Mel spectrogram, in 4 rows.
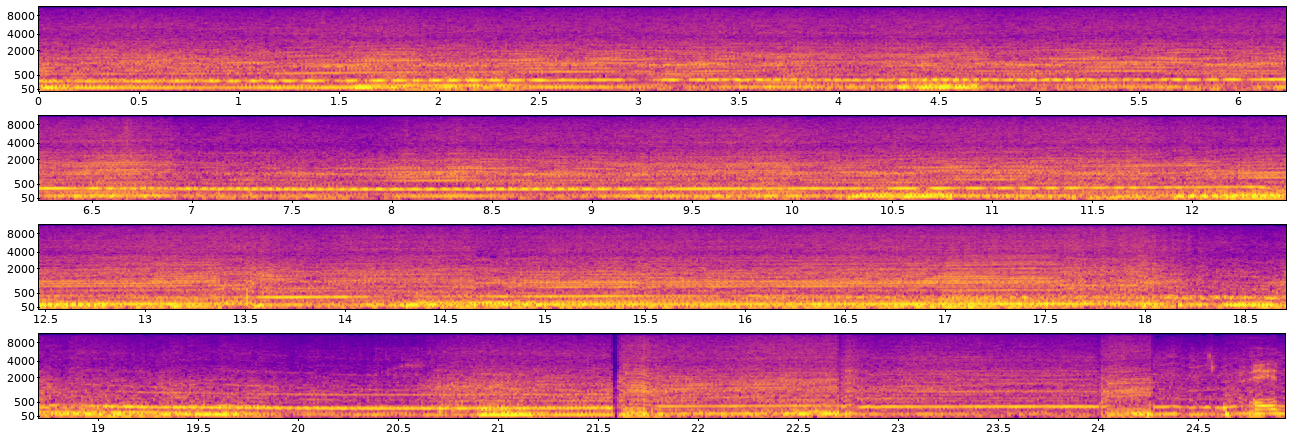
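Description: F2 race car engines in a racing video game at a Mexico circuit, a steady high-pitched drone with shifting pitch as cars upshift and downshift throughout, running continuously under speech.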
